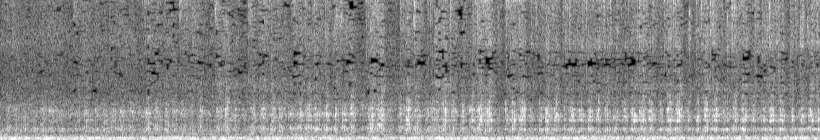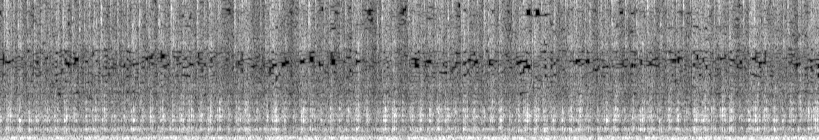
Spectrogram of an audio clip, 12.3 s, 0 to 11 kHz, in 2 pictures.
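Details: C5 Corvette cammed V8 with H-pipe midpipe, before swap to Bassani X-pipe: lumpy idle with uneven, fluttery low exhaust burble the owner wants gone.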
